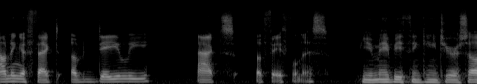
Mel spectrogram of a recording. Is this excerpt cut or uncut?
cut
